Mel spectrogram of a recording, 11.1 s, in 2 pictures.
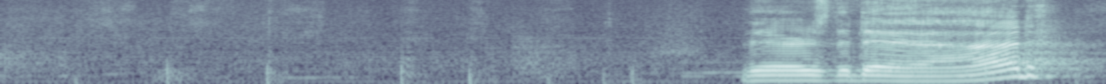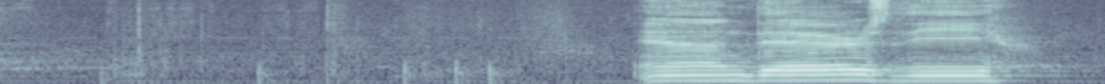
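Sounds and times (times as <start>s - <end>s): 
pen strokes scratching across paper while sketching: 0.3s - 3.4s, 5.1s - 8.3s
speech: 3.7s - 5.4s, 8.8s - 10.6s.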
